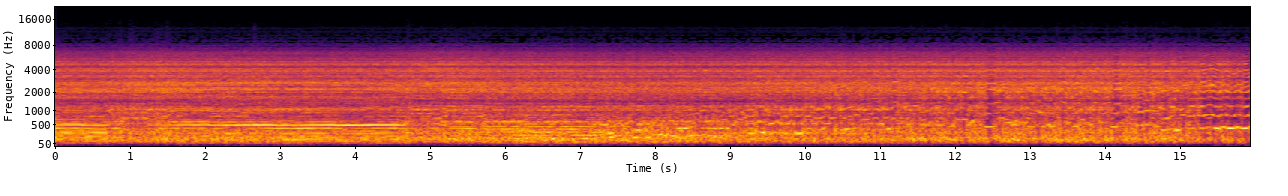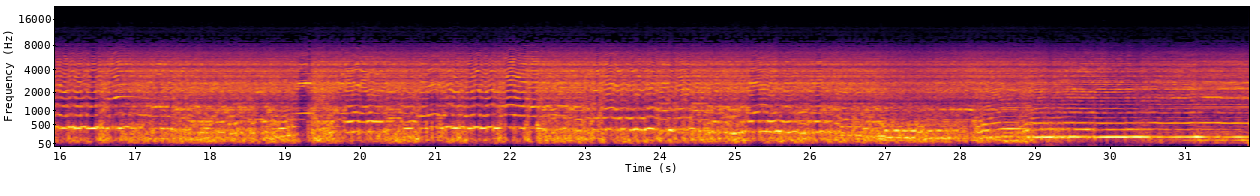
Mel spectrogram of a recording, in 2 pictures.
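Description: Charvel electric guitar with EMG pickups, tuned down a whole step, played continuously as shred-style lead through an effects chain that includes a MIMIQ doubler. Held notes waver in pitch about halfway through.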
